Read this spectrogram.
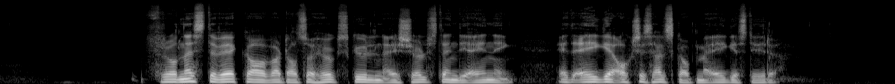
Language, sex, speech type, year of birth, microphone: Norwegian, male, read, 1951, Shure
